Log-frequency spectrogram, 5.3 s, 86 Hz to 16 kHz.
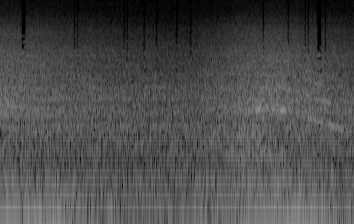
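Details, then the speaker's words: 2013 Ford F-150 whose high-speed fan kicks on with the A/C: low engine rumble with a thin whine once the A/C engages, gone when the A/C is off; failing compressor to be replaced. "what you're hearing is the compressor all right so let's get a new compressor on there"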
